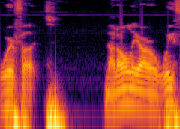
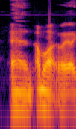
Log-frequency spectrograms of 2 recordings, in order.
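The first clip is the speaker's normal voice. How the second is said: ordinary talk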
